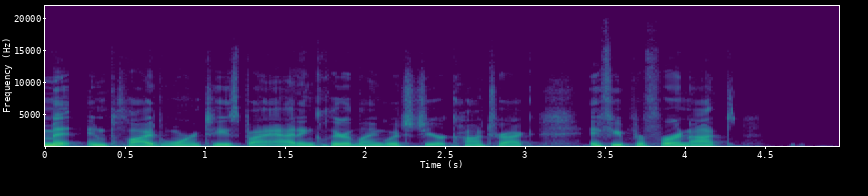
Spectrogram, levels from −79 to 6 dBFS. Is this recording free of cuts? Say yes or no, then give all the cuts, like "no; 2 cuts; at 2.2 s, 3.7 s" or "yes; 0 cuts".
yes; 0 cuts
